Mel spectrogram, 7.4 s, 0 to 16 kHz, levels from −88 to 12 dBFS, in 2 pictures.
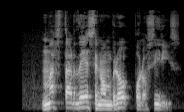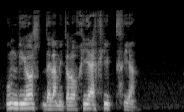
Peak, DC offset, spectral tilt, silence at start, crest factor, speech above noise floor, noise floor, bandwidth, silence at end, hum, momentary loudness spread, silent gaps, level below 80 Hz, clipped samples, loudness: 0 dBFS; under 0.1%; -6.5 dB/octave; 0.85 s; 14 dB; 55 dB; -69 dBFS; 11 kHz; 1.05 s; none; 14 LU; none; -60 dBFS; under 0.1%; -14 LUFS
